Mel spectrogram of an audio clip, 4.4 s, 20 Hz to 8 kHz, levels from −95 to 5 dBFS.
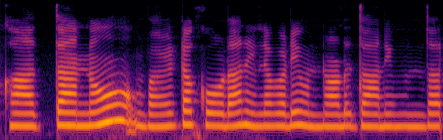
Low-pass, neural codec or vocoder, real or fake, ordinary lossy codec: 7.2 kHz; autoencoder, 48 kHz, 32 numbers a frame, DAC-VAE, trained on Japanese speech; fake; none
